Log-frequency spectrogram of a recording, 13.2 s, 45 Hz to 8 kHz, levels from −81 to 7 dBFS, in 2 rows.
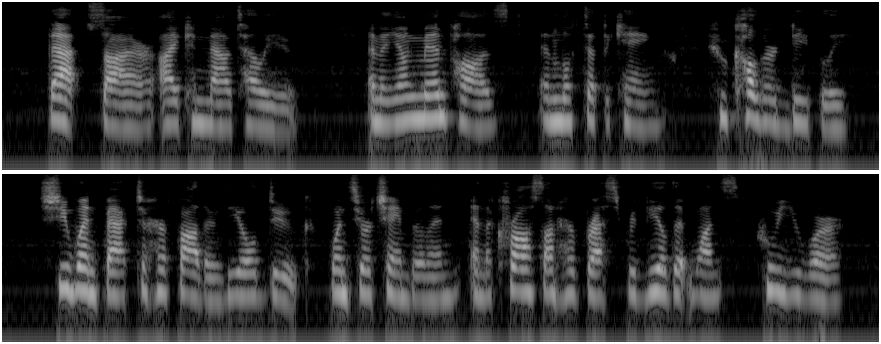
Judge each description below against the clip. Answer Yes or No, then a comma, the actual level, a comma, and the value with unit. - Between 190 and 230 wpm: Yes, average, 200 wpm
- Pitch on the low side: No, high, 190 Hz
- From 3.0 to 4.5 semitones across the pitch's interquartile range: No, narrow, 2.6 semitones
